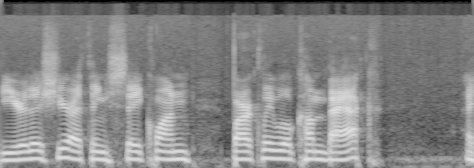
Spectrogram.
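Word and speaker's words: Saquon: a very good year this year I think saquan Barkley will come back I said it right did you hear that Shaquan saquan Barkley will come back and have a uh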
